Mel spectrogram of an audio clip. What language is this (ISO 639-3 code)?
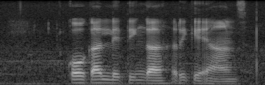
tso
